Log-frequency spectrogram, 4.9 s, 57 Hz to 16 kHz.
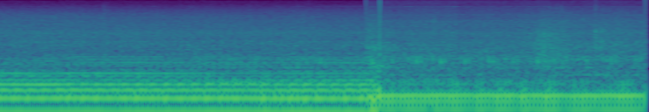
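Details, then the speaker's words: Nissan 350Z with decat exhaust after misfire repair (a missed plug suspected), cold start then warm: loud deep exhaust holds raised idle then drops to steady lower idle, no missed beats; no misfire. "right so it's now off of a cold start on a warm stop it doesn't sound like it's misfire"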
